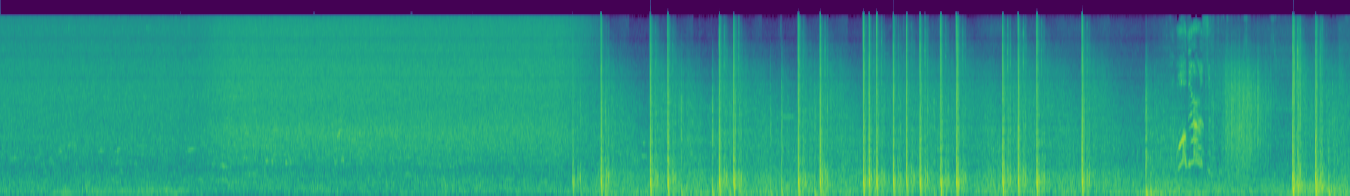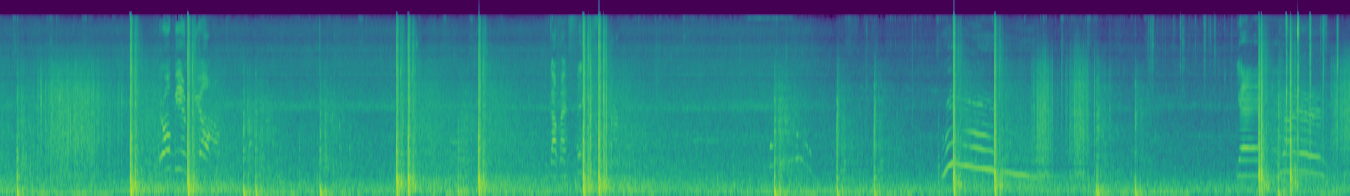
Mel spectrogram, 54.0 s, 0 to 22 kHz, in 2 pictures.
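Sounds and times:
fireworks bangs and crackles: 0.0 - 54.0.

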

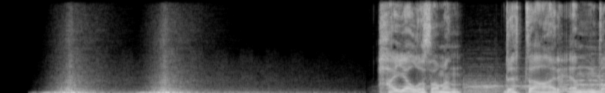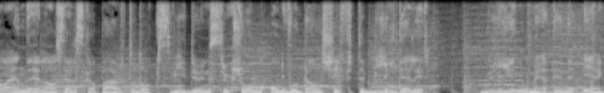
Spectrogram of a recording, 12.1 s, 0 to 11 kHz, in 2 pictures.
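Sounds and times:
whoosh with deep rumble: 0.3 - 3.6.

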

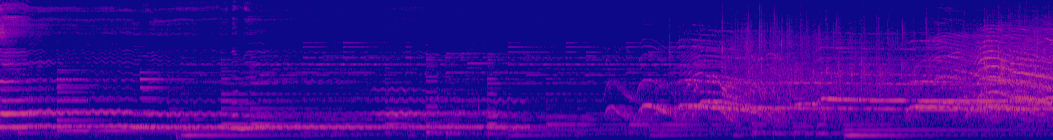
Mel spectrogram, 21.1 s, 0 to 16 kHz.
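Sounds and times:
sustained guitar chords: 0.0 - 21.0
audience whooping and cheering: 12.1 - 21.0.

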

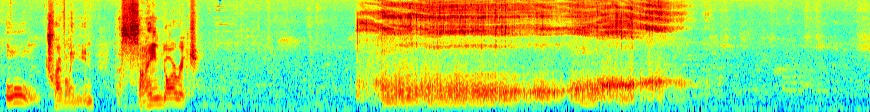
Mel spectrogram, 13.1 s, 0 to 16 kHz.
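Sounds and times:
man imitating jet plane: 5.4 - 10.4.

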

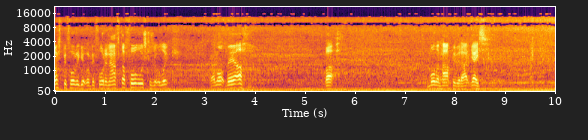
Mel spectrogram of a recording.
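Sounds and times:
pressure washer engine running: 0.0 - 10.0.

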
